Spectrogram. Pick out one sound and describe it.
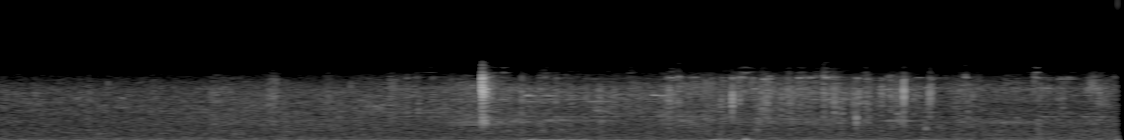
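Dogs' paws scuffle and crunch on dry leaves and twigs.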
